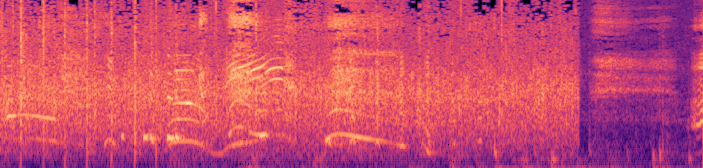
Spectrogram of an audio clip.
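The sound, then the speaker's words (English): An inserted applause sound effect: a crowd applauds with dense, steady clapping, mixed with cheering voices and a few whoops, for about four seconds before the sound cuts off abruptly. “Insert clap noise here.”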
